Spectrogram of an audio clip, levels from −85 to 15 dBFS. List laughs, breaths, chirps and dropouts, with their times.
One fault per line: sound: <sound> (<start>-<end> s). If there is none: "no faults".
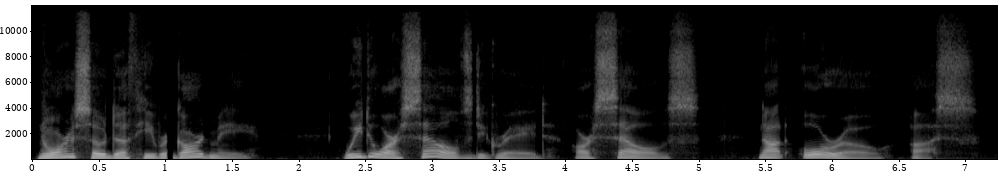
sound: dropout (1.0-1.1 s)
